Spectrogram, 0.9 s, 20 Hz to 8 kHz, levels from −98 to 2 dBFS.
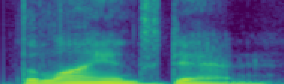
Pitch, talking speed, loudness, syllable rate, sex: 110 Hz, 190 wpm, -15 LUFS, 3.8 syllables/s, male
